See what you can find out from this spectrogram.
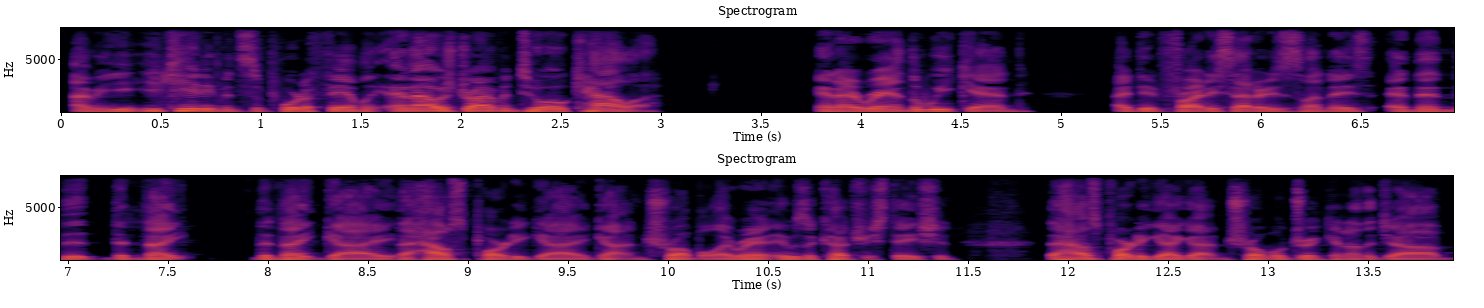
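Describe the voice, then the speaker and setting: A man's voice: on the low side, no echo, studio quality. A middle-aged man from New Jersey, a podcast co-host telling long, self-mocking stories in casual chat and quoting people in put-on voices.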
